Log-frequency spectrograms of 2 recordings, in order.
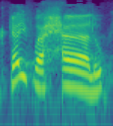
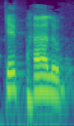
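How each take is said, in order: First: The h in haluk is a clear throaty sound. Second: The h in haluk is a plain, unclear sound. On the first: The speaker has mastered the sound. The speaker calls it right. "Bagus bahasanya" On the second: The speaker never studied the sound. The speaker calls it wrong. "tidak jelas antara huruf H dan huruf huruf H"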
